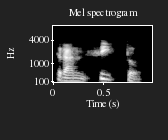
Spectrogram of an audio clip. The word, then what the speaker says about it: transito: Por ejemplo, transito. Vean ustedes que ha variado. La mayor fuerza de voz está en la sílaba sí, en la penúltima sílaba.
